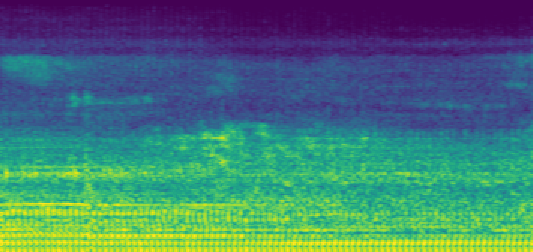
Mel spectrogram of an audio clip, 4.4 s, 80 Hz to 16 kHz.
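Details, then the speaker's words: Simplicity rear-engine lawnmower sitting 32 years, revived with fresh oil: small single-cylinder engine runs with a steady, even thump about three beats a second, no misses or surging; sounds healthy. "I do believe we got a working unit here"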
